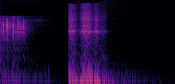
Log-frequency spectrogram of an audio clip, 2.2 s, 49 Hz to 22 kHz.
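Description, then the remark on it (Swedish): Two separate bursts of a twenty-sided die clattering and rolling across a hard surface, the second louder and longer, each settling out into silence, with no talking. “Uh, jag tänker be er båda kasta en 20-sidig tärning.”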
